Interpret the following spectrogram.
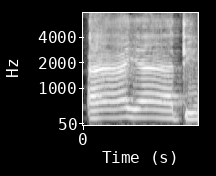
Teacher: آیا دونوں کو کھینچنا ہے، آ کو بھی اور یا کو بھی، اس لیے کہ آ کے اوپر کھڑا زبر ہے اور یا کے اوپر بھی کھڑا زبر ہے، دونوں کو برابر کھینچنا ہے۔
